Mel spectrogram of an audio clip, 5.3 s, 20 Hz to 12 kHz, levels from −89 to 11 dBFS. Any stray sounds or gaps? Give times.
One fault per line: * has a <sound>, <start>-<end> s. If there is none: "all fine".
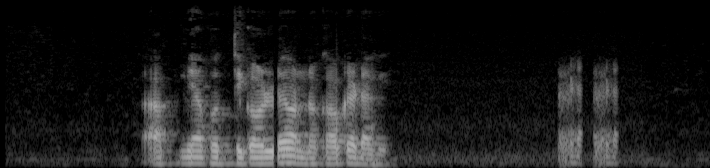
* has a dropout, 2.0-2.1 s
* has a laugh, 4.2-4.6 s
